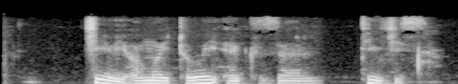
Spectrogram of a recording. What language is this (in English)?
Esperanto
